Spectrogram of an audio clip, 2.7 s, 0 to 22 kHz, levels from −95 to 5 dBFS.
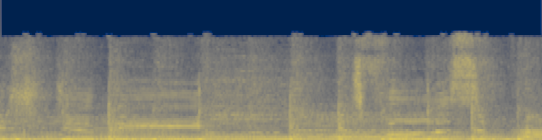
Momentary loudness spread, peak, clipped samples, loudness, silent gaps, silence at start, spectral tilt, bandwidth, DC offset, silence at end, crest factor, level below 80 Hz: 3 LU; 0 dBFS; under 0.1%; -14 LUFS; none; 0 s; -4.5 dB/octave; 17 kHz; under 0.1%; 0 s; 14 dB; -22 dBFS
